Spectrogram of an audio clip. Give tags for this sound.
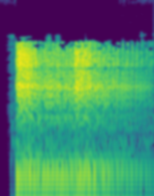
engine; motor; car

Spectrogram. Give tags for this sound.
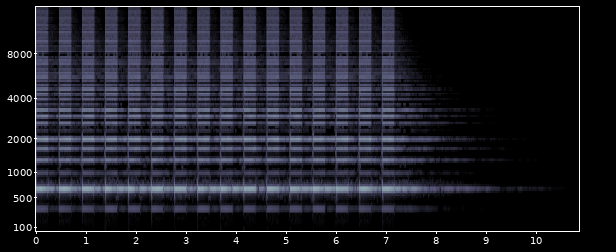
spaceship; alert; futuristic; space; digital; warning; sci-fi; noise; fiction; fire; electronic; alarm; energy; atmosphere; starship; future; engine; science; weird; alien; bridge; fx; emergency; hover; sound-design

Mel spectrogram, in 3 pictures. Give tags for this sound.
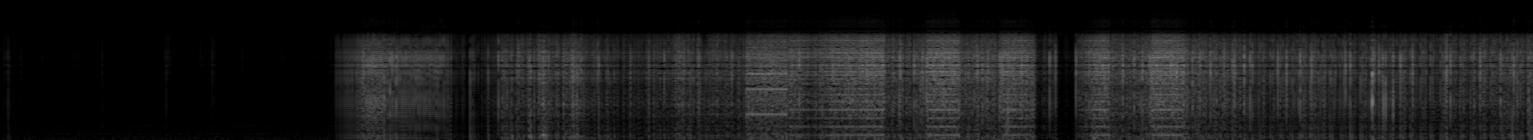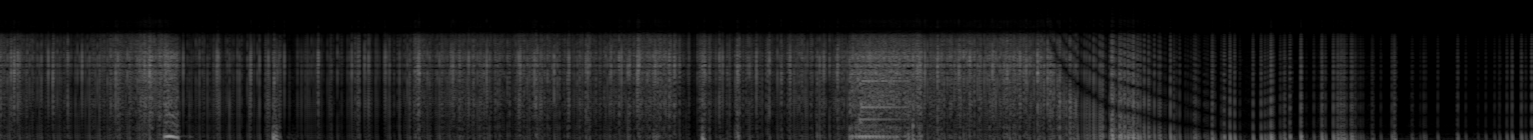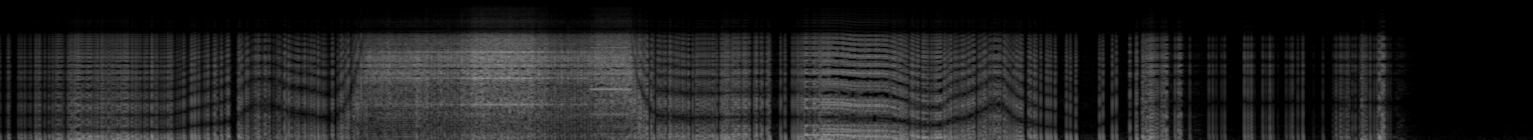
Geigercounter; Guitar; Noise; Sounddesign

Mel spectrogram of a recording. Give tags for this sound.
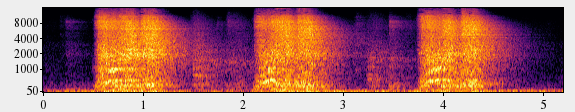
ambience; machine; garage; field-recording

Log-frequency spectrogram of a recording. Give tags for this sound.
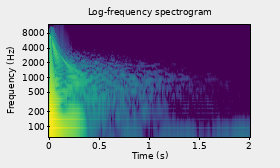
minitaur; moog

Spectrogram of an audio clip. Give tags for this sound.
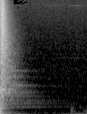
clang; metal; bang; crunch; kitchen; aluminum; pot; pan

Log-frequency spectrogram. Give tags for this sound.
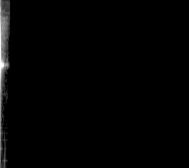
phone; percussion; africa; instrument

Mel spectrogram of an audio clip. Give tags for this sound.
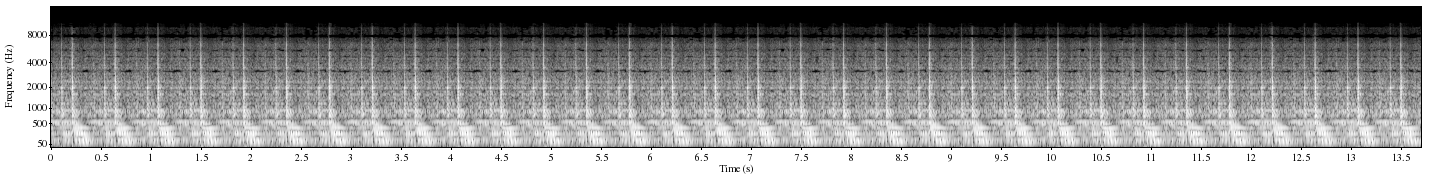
loop; electronica; dance; beat; processed

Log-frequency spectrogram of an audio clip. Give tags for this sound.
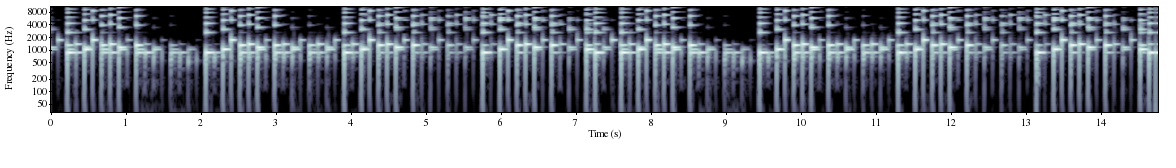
Beep; blip; bouncing; bpm; delay; echo; echoing; effects; lead; loop; process; sample; signal; sine; sound

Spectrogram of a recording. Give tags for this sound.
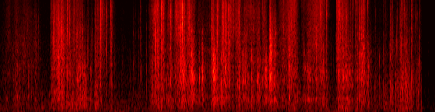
CZ; Czech; file; Office; Panska; papers

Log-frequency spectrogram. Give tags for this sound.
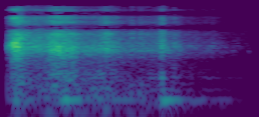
mama; robot; robot-voice; voice

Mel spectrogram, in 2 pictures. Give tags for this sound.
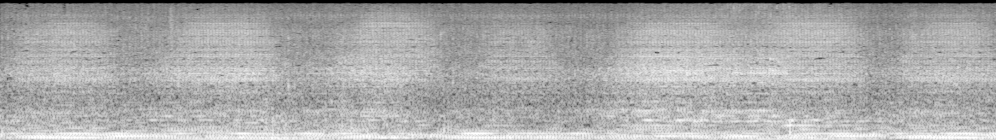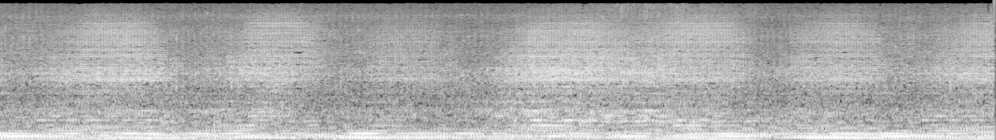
bunker; wind-turbine; drone; generator; buzz; power-station; star-wars; magnet; power; coil; game; turbine; force; magnetism; electricity; energy; underground; science-fiction; force-field; secret; danger

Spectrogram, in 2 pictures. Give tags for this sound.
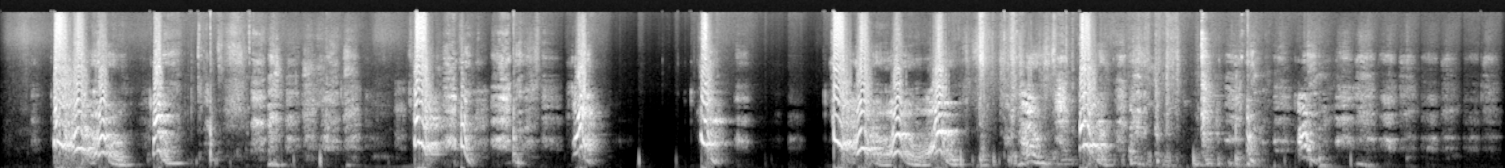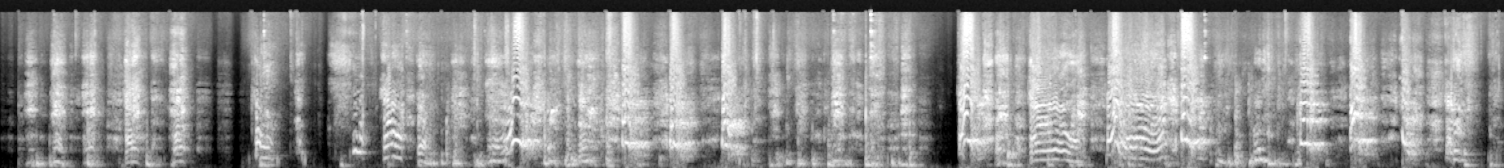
pet; whine; bark; animal; barking; dogs

